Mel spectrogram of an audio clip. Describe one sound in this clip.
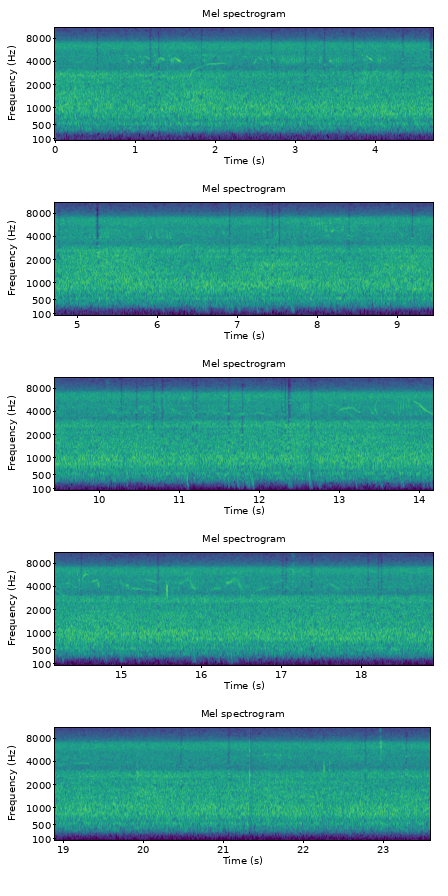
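A helicopter engine and rotor roar steadily in the distance, outdoors.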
